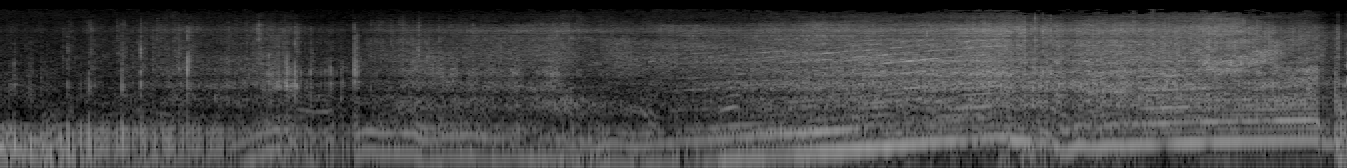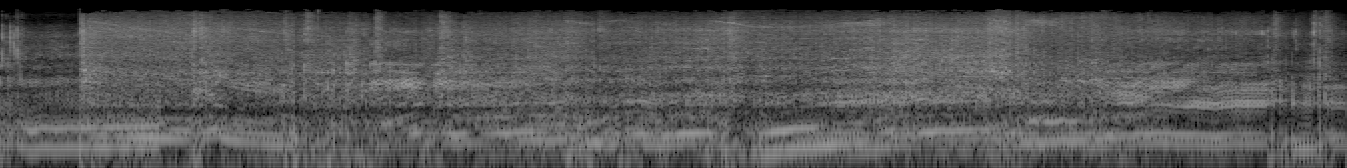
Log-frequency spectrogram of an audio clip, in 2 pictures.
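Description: Rally cars driven flat out, engines revving up and dropping back again and again through gear changes, with tyre and gravel noise over them; several passes follow one another.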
